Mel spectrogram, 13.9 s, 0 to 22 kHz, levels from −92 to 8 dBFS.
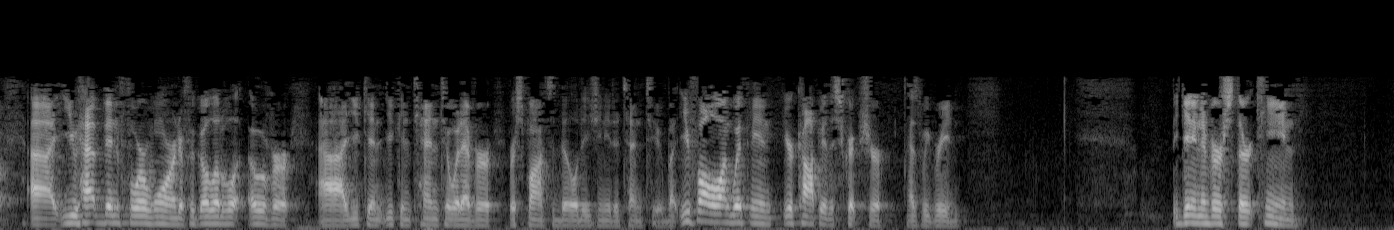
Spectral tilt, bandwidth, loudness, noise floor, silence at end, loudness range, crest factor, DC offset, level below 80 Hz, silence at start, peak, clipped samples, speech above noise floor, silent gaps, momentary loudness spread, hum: -9 dB/octave; 5.8 kHz; -26 LUFS; -66 dBFS; 0.95 s; 7 LU; 26 dB; under 0.1%; -62 dBFS; 0 s; -2 dBFS; under 0.1%; 39 dB; none; 16 LU; none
